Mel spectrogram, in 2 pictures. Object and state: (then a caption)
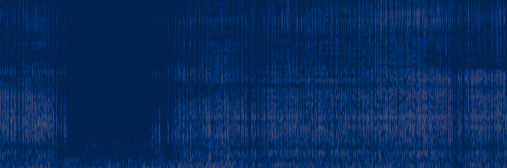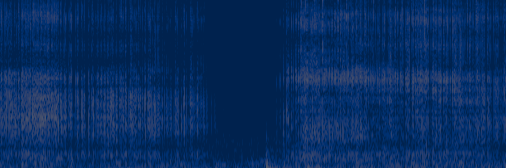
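Silicone honeycomb trivet mat. A soft plastic toothbrush brushes and scratches across a thin, round blue silicone honeycomb trivet mat lying solid and flat on a table, while the other hand, with long red nails, rests on the mat. The result is a steady, dense, bristly rasping with a bright hiss and a fast ratchet-like texture. It stops briefly twice before resuming.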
